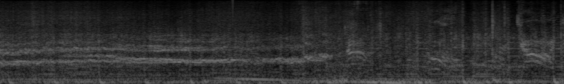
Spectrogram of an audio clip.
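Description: Car tires skid and screech during a car chase in the video game Quantum Break, loud and sustained over a steady engine roar, with brief squeals rising near the end and some voices underneath.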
